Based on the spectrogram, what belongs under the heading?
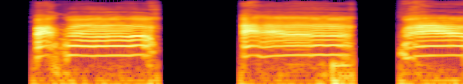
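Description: A cat named Ophie meows three times in a row, each cry drawn out and harmonic, with short silent pauses between them. The meows are fairly loud, with no one talking.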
